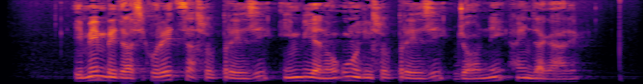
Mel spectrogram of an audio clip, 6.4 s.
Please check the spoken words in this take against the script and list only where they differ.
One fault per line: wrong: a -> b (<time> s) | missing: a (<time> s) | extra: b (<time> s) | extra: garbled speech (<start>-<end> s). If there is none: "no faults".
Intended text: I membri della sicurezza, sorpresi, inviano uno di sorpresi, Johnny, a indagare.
no faults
